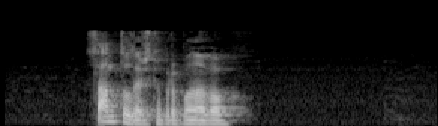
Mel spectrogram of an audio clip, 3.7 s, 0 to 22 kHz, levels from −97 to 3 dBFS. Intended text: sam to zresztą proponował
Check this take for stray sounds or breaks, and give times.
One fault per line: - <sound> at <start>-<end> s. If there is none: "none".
none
